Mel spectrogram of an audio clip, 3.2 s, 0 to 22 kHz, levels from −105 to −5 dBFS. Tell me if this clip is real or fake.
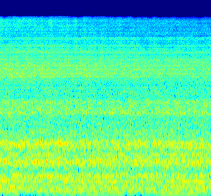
fake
